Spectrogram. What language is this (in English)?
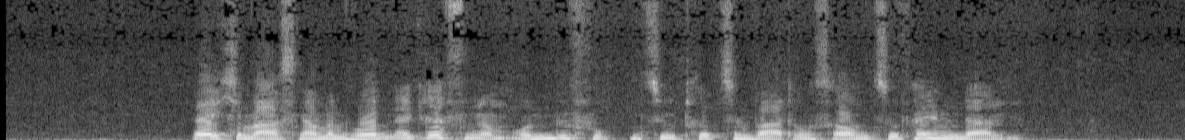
German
